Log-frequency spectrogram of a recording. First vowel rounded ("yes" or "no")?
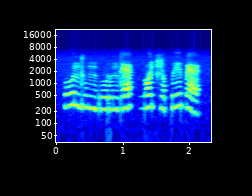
yes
